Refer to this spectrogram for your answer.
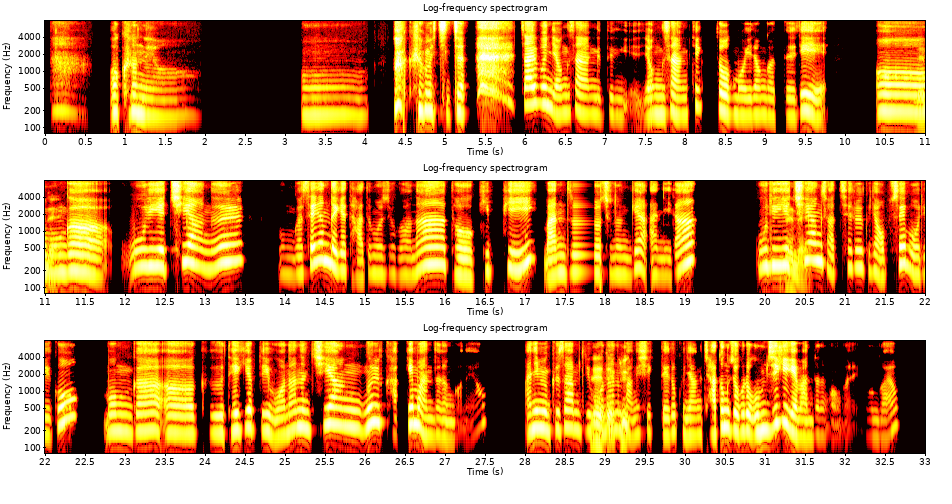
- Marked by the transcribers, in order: static; gasp; laughing while speaking: "아 그러면 진짜"; distorted speech; other background noise
- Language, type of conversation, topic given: Korean, podcast, 짧은 영상은 우리의 미디어 취향에 어떤 영향을 미쳤을까요?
